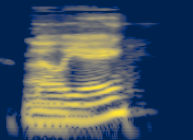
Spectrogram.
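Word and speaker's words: Méliès: Even Millais, how do you say his name? Millais. – Millier? – Thank you.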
